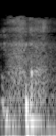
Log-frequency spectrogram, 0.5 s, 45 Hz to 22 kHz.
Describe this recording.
Sound effects > Animals
Malinois Belgian Shepherd's good morning huff. iPhone 15 Pro video recording extracted via Audacity 3.7.5.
